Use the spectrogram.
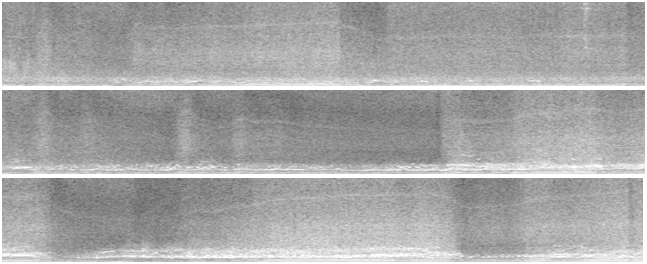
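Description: A race car in Forza Motorsport roars continuously through a slide, with the engine note shifting and tire squeal and skidding rising over it.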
